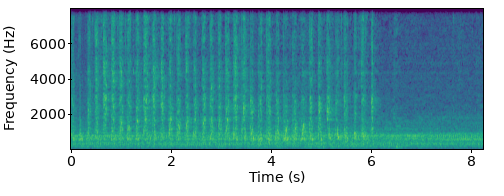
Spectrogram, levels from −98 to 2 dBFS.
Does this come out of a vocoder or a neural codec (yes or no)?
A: yes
